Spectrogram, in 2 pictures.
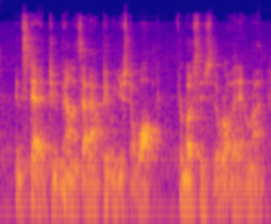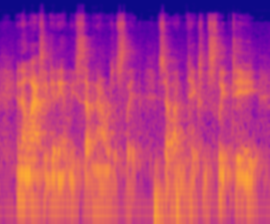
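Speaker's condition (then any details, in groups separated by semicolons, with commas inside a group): No condition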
